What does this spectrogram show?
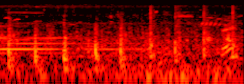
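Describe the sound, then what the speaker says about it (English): Horse hooves clip-clopping at a steady walking pace on a ranch in Red Dead, the evenly spaced hoofbeats close and moderately loud over quiet ambience. "I picked out a fine horse for you"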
